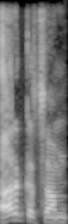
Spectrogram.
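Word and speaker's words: irk: The share cropping arrangement was अर्कसम टू the present to the presents. अर्कसम मतलब परेशान करने वाला। अर्कसम डोंट अर्क मी सी the spelling I आर के बट द प्रोनंसिएशन इज अर्क इट वाज़ अर्कसम परेशान करने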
